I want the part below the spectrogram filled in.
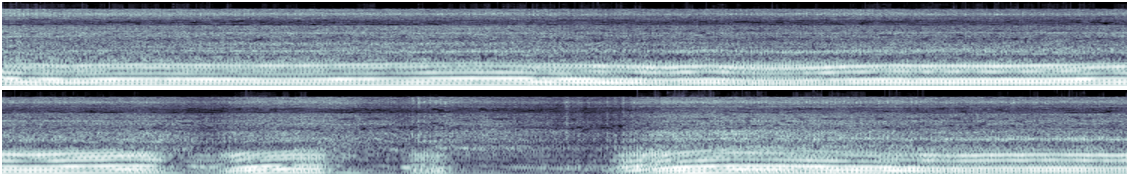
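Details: Two-stroke chainsaw built from parts of three broken saws, chain freshly tensioned: strong steady buzz that bogs and recovers as the chain bites into wood; the saw runs and cuts properly.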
